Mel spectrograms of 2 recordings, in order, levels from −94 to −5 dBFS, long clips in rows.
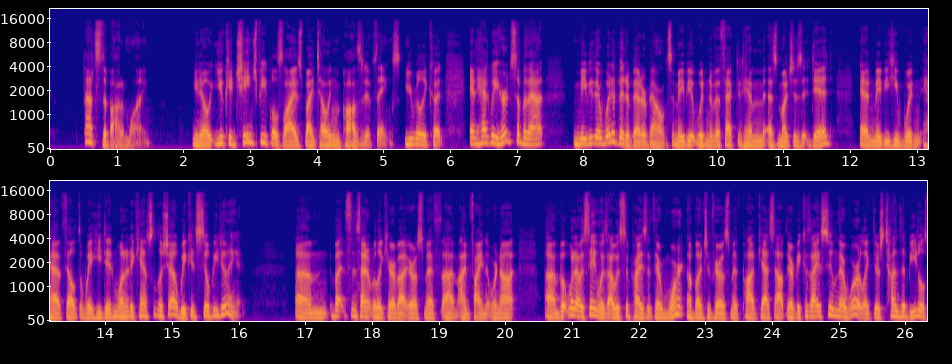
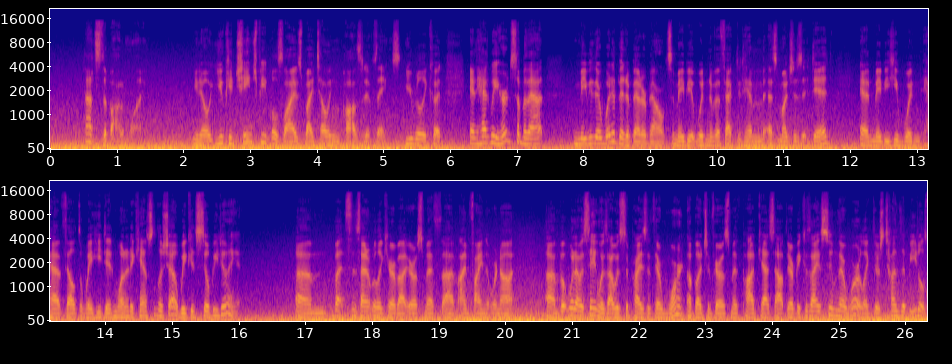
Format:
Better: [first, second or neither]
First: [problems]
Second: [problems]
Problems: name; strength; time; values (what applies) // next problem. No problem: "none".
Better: first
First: none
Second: wind noise on the microphone; occasional gusts; 15 dB below the speech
